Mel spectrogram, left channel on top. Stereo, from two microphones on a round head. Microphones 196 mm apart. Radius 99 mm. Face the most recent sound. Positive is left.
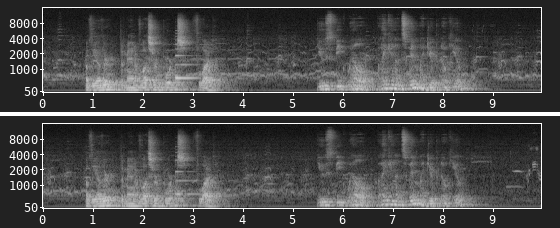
turn(degrees=15)  # may be behind; listen again after turning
